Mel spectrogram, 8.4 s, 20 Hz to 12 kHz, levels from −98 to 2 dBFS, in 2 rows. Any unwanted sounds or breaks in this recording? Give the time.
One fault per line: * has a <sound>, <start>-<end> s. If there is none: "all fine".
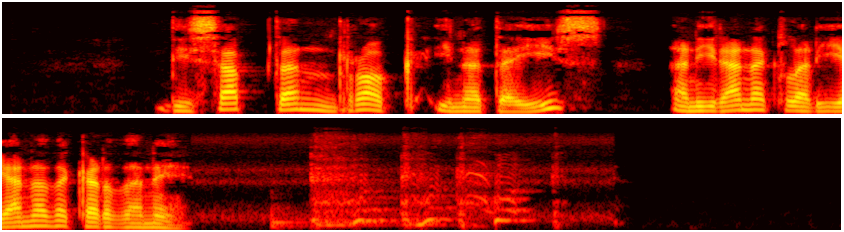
* has a cough, 5.5-7.1 s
